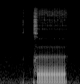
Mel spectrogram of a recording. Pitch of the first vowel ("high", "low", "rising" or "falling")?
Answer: low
